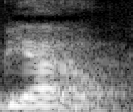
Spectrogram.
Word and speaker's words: Beato: this guy named Rick beato it's spelled like Beto b-e-a-t-o he makes really awesome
